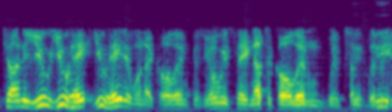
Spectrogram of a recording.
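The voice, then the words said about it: Deep, smooth voiceover-style voice. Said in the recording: “should be like a voiceover person ... His voice is soothing.”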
